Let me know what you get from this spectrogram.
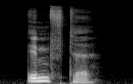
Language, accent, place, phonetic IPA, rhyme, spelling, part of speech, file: German, Germany, Berlin, [ˈɪmp͡ftə], -ɪmp͡ftə, impfte, verb, De-impfte.ogg
- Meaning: inflection of impfen: 1. first/third-person singular preterite 2. first/third-person singular subjunctive II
